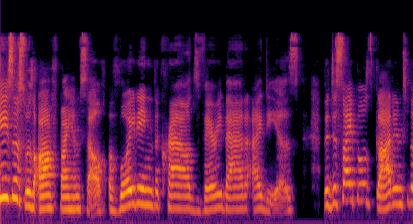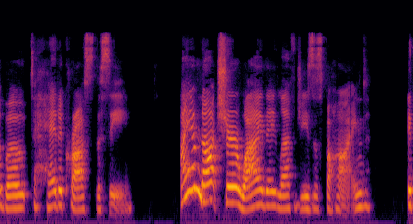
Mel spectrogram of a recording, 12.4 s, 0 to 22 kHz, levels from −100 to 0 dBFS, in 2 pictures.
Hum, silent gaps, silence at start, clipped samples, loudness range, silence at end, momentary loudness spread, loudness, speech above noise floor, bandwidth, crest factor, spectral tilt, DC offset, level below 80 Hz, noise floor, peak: none; none; 0 s; under 0.1%; 4 LU; 0 s; 14 LU; -26 LUFS; 59 dB; 13 kHz; 18 dB; -3.5 dB/octave; under 0.1%; -78 dBFS; -85 dBFS; -8 dBFS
